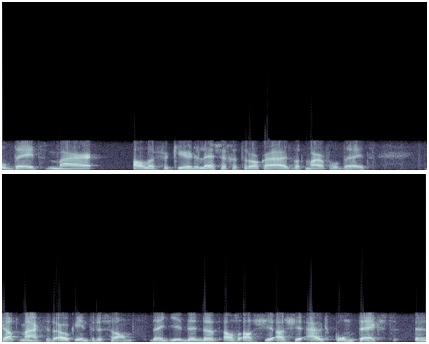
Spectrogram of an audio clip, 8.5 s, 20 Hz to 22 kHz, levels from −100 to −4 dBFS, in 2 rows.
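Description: Speech recording with no technical faults to report.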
